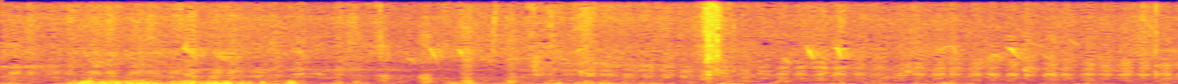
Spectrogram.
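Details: Three dogs, Nix the Labrador, Lola the husky-shepherd mix and Happy the Dachshund, scuffle together. Low, rough growling bursts come in the opening two seconds, then softer rumbles and panting-like breaths over a steady low hum.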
